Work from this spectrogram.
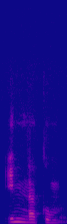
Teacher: Mim mati tanpa tanda, jangan dengung kat sini.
